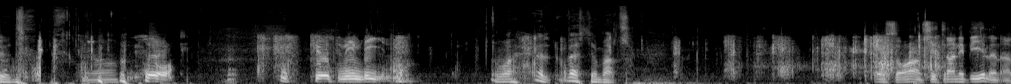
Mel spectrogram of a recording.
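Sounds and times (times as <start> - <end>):
speech: 0.0 - 1.9, 2.8 - 4.2, 4.9 - 6.4, 8.8 - 10.1
smacking and chewing while eating: 0.4 - 1.0, 4.2 - 5.7, 6.3 - 9.3.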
